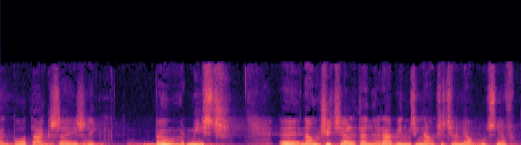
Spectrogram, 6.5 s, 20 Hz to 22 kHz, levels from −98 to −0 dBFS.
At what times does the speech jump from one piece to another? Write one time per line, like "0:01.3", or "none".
0:02.3
0:04.5
0:05.1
